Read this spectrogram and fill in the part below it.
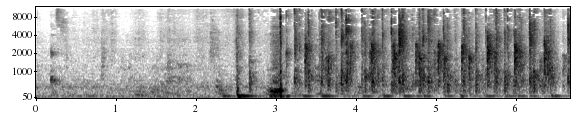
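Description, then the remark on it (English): An audience at a poetry reading breaks into applause, starting with a few scattered claps and building into steady, dense clapping from many hands, moderately loud and sustained. “And I'll read just one more poem, but first my thanks to all of you for listening, for sometimes clapping.”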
